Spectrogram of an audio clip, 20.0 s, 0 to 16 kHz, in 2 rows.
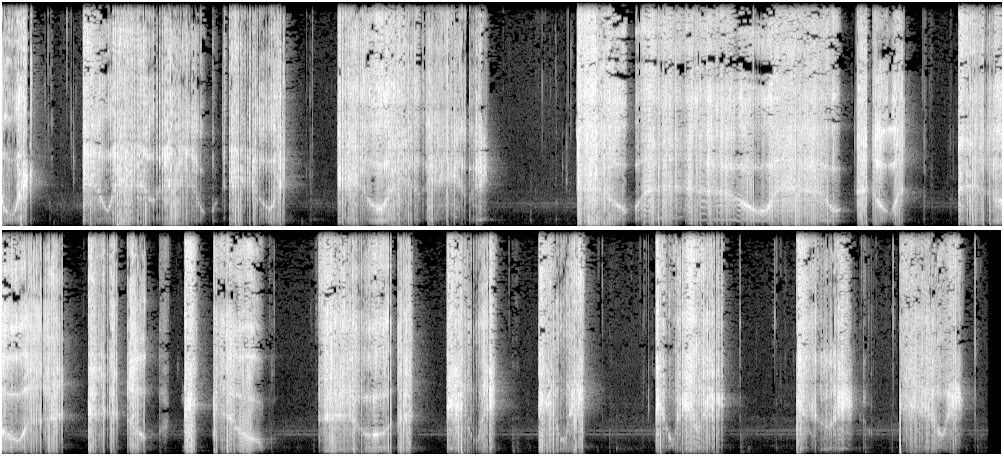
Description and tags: Some kind of animal noise made with my mouth. Recorded with iPhone 4.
